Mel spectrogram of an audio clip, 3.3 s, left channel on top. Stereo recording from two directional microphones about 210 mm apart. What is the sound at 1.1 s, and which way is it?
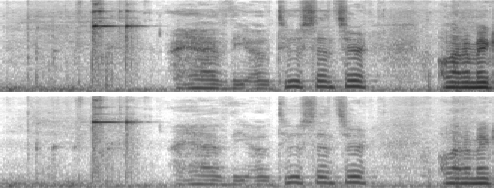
Speech, 45° left (ahead or behind).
